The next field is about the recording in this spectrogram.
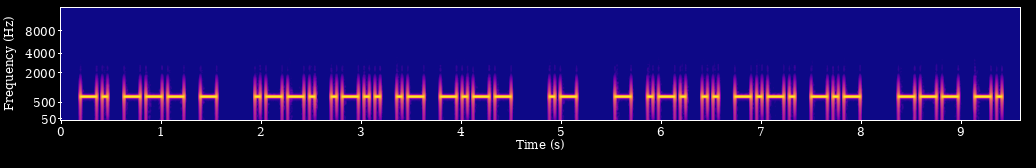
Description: Morse code, heard as a keyed tone, about 22 wpm, 700 Hz. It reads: NOT PLAY A TRICK ON
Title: Sentences from Top 1500 Words 22wpm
